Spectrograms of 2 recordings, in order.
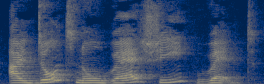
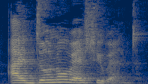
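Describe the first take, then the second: First: The words don't know are said in full. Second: The words don't know are reduced to dunno. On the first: "Instead of saying that" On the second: "you will say"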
